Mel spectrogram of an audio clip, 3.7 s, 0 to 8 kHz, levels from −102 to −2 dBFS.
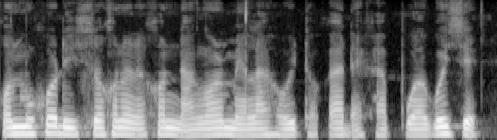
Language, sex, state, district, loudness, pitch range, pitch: Assamese, male, Assam, Sonitpur, -15 LUFS, 125-145 Hz, 135 Hz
